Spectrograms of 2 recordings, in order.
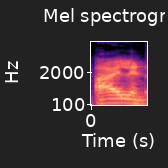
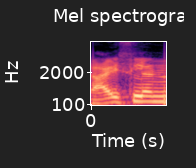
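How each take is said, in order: First: The word is said with no s sound. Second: The word is said with an s sound. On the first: The speaker calls it right. "ये आइलैंड S यहाँ पे silent होगा" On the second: The speaker calls it wrong. "आइसलैंड नहीं"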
